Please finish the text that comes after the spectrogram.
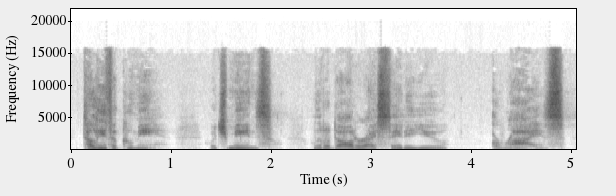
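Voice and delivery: very soft, low, reverent delivery; hushed storytelling. Acted. Jesus waking a child at her bedside, hushed storytelling. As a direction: drop almost to a whisper, tenderly.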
